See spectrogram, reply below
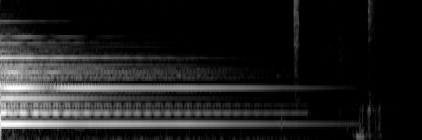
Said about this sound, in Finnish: Ding dong.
